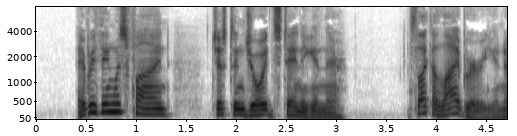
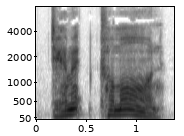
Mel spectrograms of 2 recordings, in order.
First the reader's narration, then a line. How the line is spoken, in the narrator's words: he muttered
